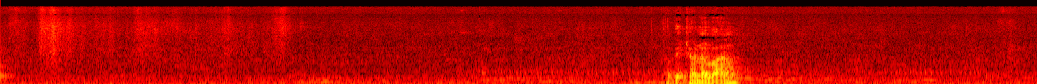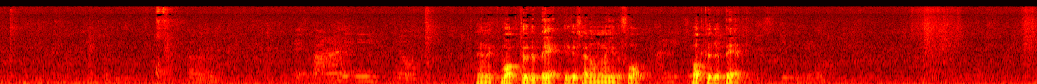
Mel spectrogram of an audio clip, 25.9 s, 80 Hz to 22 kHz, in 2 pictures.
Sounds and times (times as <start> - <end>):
Male speech, man speaking: 8.2 - 9.5, 18.9 - 22.4
Female speech, woman speaking: 15.3 - 15.7, 16.6 - 18.3, 21.1 - 21.7, 22.5 - 23.4
Conversation: 16.6 - 23.3.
